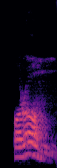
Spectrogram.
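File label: "forum", Malay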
